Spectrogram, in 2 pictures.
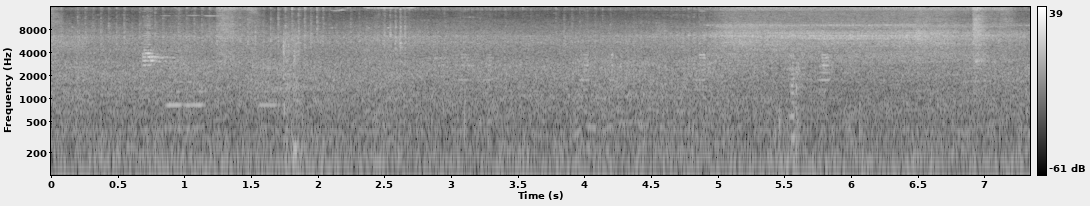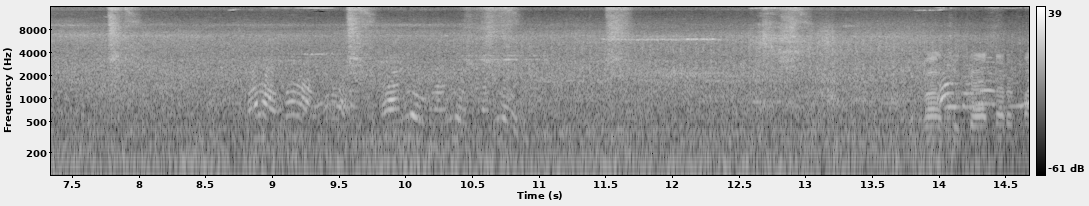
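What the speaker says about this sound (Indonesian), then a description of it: "Dan ini ada juga bus Bagong Surabaya Tulungagung Trenggalek atau Jos Galek ya." Bagong buses on the Surabaya–Tulungagung–Trenggalek route pull out of the Purabaya (Bungurasih) bus terminal exit in the late afternoon, a steady, dense roar of engines and road traffic with faint voices in the background.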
